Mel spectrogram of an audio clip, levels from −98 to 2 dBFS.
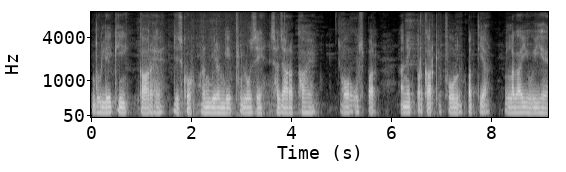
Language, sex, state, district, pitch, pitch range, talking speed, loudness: Hindi, male, Chhattisgarh, Korba, 105 Hz, 105-110 Hz, 145 wpm, -23 LUFS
